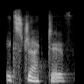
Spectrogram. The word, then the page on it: extractive: Indian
